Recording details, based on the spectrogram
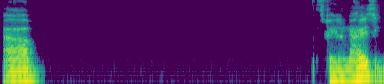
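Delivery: tearful, teary voice, already teared up. Sharing what the Dream Trips family's support meant, already teared up. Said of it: "already teared up already".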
